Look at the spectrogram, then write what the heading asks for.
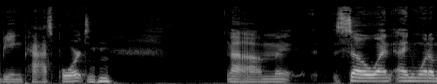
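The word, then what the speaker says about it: Passepartout: His name is actually pronounced Passport. – I wasn't sure. It was like, yeah. – Okay, is that supposed to be Passport? Because I know it's Jules Verne, but... – Yeah, no, his name is supposed to be pronounced Passport. It's French, but it pronounces, basically Passport. You can throw a little French influence on there if you want to, but...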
